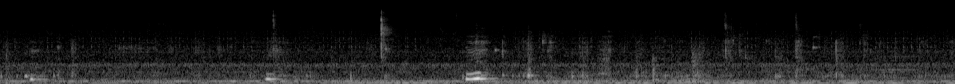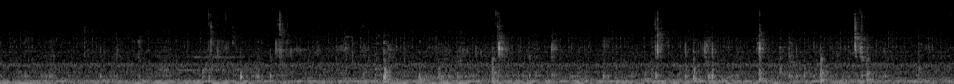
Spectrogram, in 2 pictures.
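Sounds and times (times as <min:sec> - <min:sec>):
low hum: 0:00.0 - 0:19.0
chewing with wet smacks: 0:05.0 - 0:19.0.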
